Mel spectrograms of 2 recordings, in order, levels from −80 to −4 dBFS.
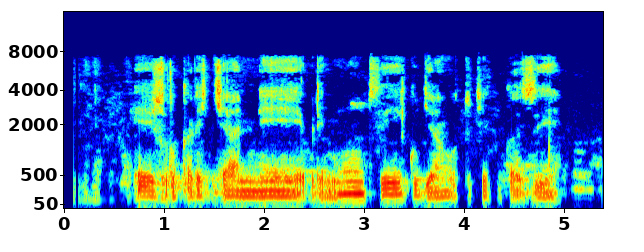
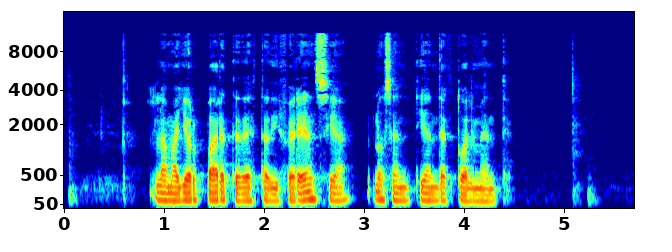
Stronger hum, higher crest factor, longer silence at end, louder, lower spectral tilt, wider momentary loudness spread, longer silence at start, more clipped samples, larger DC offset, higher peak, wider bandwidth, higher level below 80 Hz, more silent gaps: neither; about the same, 16 dB vs 18 dB; second, 0.05 s vs 1.3 s; first, -17 LUFS vs -20 LUFS; second, -4.5 dB/octave vs -6 dB/octave; first, 10 LU vs 7 LU; first, 0.2 s vs 0.05 s; neither; neither; about the same, -2 dBFS vs -2 dBFS; second, 8 kHz vs 11.5 kHz; second, -48 dBFS vs -40 dBFS; neither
